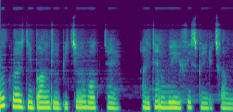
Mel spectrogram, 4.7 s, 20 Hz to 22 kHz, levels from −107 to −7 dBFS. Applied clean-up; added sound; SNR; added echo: neural mask model DeepFilterNet 3.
